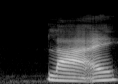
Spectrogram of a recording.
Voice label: "lai3", chinese pinyin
